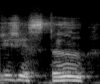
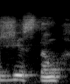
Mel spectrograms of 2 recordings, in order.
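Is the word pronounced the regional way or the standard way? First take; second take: regional; standard. First: It is said with a regional rural pronunciation. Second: It is said with the standard pronunciation. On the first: This is how people in the countryside say it. The speaker calls it wrong. "a pessoa às vezes fala" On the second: This is the form the grammar treats as correct. The speaker calls it right. "o correto é digestão"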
